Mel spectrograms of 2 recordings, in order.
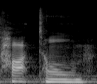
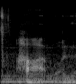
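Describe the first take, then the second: First: The name is said with a second T sound. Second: The name is said without a second T sound. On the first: The speaker calls it right. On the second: The speaker calls it wrong.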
